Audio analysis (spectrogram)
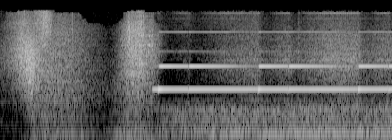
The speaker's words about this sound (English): The dreaded low fuel warning.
